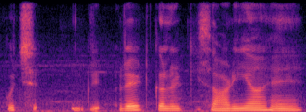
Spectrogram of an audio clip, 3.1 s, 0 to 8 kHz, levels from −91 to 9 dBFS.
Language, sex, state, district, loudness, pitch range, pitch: Hindi, female, Maharashtra, Mumbai Suburban, -17 LUFS, 145-150 Hz, 145 Hz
